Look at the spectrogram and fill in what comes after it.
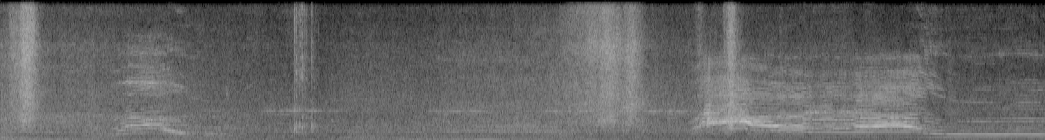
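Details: Meowing from cats in a garden, named as a lion cat, a tall cat and a short cat: a short meow early, then a long wavering drawn-out cry that slowly falls and fades, over distant traffic noise.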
